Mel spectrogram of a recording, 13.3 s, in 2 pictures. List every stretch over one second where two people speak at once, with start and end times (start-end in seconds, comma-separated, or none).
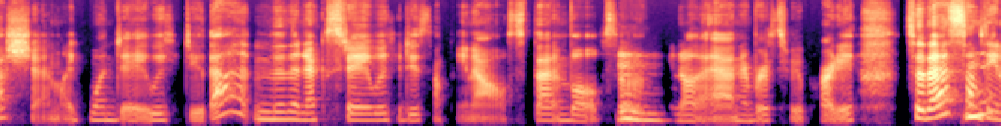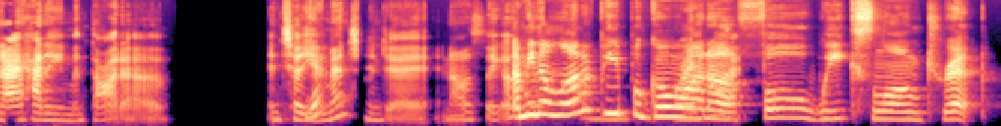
10.1-11.6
